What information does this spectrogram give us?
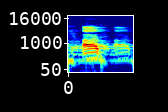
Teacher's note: زبان کی نوک اور ثناء اولیاء کے جڑ سے ات ادا ہوتا ہے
